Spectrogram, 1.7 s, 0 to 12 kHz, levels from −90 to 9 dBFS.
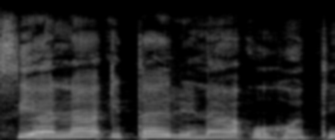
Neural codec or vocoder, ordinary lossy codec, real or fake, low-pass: none; none; real; 10.8 kHz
